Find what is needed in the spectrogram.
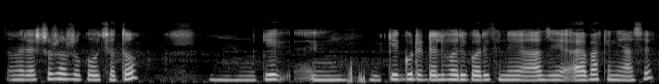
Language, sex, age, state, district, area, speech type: Odia, female, 30-45, Odisha, Kalahandi, rural, spontaneous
